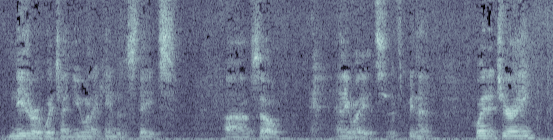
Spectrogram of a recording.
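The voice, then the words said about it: Slight Irish accent. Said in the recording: “I think you probably hear my accent a little bit... When you come from Ireland”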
